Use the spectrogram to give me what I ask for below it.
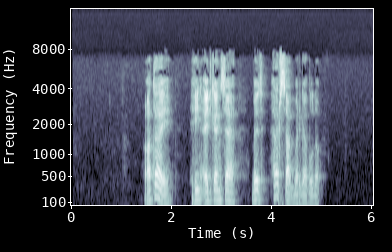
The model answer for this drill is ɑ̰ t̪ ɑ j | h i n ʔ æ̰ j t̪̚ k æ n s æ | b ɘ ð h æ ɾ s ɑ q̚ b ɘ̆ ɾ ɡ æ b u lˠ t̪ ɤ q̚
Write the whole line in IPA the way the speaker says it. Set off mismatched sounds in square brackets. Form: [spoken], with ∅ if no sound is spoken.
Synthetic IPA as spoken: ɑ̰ t̪ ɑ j | h i n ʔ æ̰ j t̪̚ k æ n s æ | b ɘ ð h æ ɾ s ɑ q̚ b ɘ̆ ɾ ɡ æ b u lˠ [d̪] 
